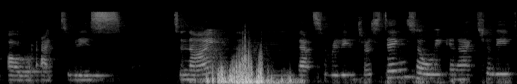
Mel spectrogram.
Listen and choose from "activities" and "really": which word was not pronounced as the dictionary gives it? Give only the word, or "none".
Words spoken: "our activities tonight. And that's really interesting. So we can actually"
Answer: none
